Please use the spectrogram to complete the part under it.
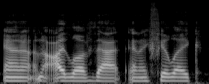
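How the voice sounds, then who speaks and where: A woman's voice: low voice, completely flat delivery, normal speed, smooth, dry recording. A woman hosting a casual interview, responding in an affirming, encouraging way. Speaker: interview host.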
